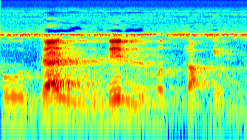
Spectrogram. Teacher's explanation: Jadi hudal lil muttaqi tanwin bertemu dengan lam itu adalah idgham bila ghunnah. Yakni kita memasukkan tanwin ke dalam lam tanpa dengung. Dengan tak dengunglah hudal lil muttaqi.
